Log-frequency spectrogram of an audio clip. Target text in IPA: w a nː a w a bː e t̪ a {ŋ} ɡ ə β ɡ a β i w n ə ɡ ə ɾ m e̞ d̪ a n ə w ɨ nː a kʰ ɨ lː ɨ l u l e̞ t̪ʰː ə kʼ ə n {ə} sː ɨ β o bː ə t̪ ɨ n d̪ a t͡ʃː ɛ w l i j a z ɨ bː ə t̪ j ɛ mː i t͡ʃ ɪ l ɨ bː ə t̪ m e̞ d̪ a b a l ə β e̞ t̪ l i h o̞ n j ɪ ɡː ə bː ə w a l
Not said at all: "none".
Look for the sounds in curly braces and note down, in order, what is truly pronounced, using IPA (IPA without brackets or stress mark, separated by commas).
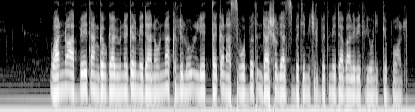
ŋ, a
